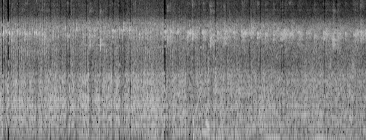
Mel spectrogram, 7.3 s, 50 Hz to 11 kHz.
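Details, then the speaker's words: 2009 Vauxhall Astra diesel, complaint squeaky belt and knocking underneath, first start-up: steady high squeak over the running engine without letup; alternator pulley riding up and down its shaft, chafing the belt. "what it is actually is the author lack of pulley on the bottom the the pull is riding up and down the ordinary shaft causing the belt to chafe and squeak"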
